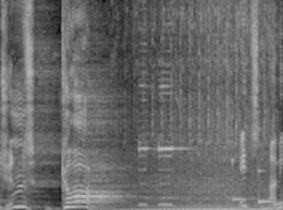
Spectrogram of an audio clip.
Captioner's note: horn honks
